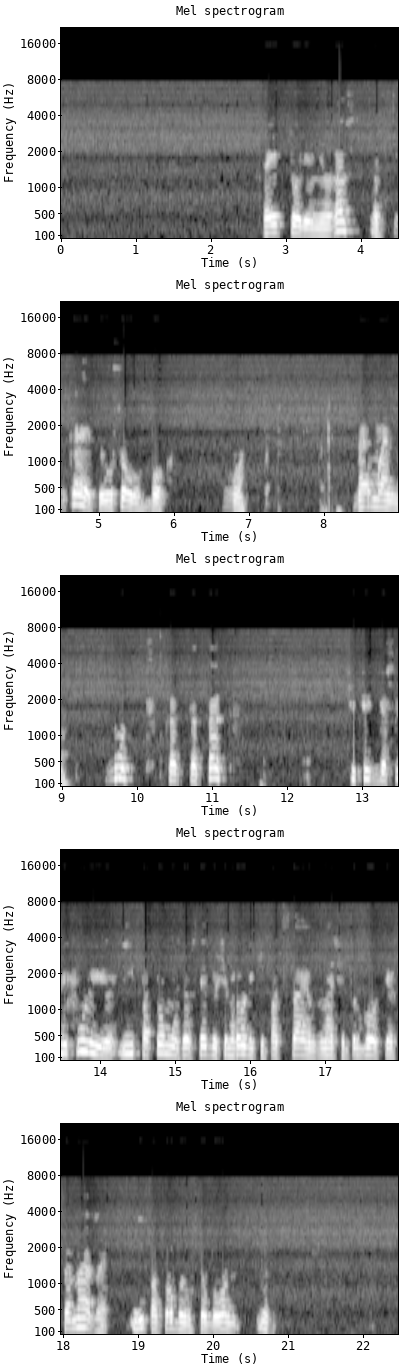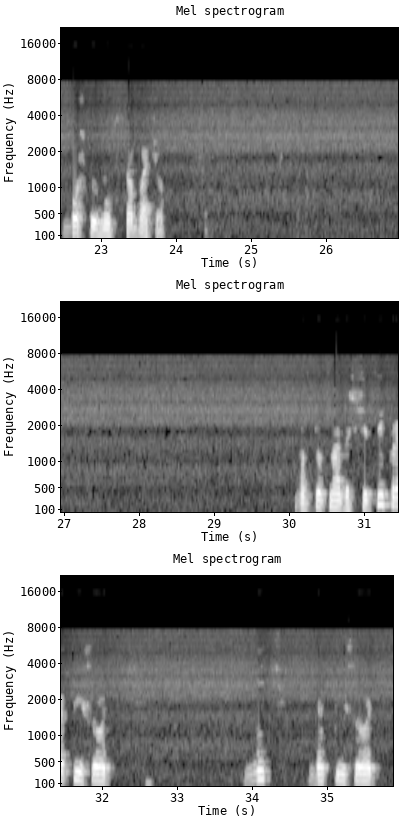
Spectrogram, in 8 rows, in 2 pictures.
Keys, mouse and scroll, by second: 0.2-7.2 drag, 9.2-10.3 middle drag, 11.7 middle click, 23.3-24.3 middle drag, 25.6-35.8 drag.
